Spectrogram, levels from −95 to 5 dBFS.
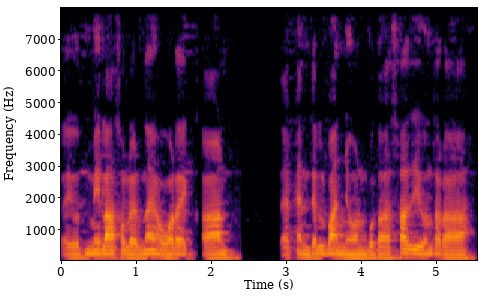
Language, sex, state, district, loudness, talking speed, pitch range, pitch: Chakma, male, Tripura, Dhalai, -20 LUFS, 130 wpm, 110-120 Hz, 115 Hz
